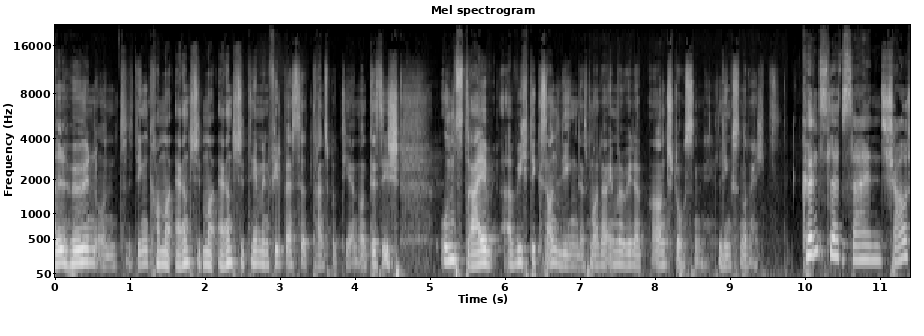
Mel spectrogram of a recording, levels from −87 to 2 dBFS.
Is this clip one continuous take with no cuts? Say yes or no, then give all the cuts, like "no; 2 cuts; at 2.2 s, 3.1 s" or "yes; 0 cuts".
no; 3 cuts; at 2.0 s, 7.9 s, 10.5 s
